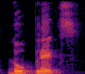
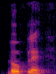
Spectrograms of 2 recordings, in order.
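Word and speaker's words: Dupleix: one governor comes french governor his name is duplex so how do you pronounce it it is so just like robert clave who is the governor of english in india duplay was the governor of french in india do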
